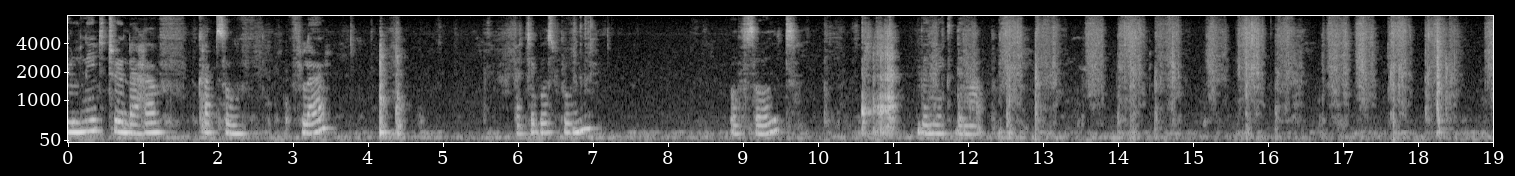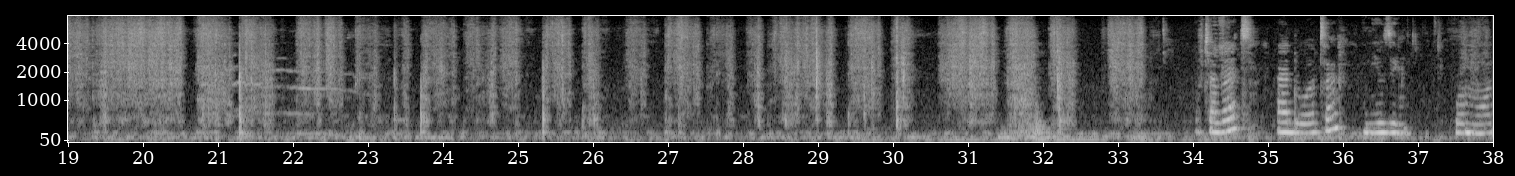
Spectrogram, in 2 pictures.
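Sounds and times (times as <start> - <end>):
fingers mixing flour in bowl: 11.4 - 33.6, 37.5 - 38.0.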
